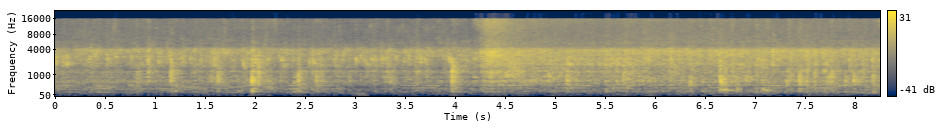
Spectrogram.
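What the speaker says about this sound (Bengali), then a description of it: "এবার আমি আস্তে আস্তে করে মাছগুলো ভেজে নিব।" Fish pieces frying in hot mustard oil, a close crackling sizzle punctuated by stirring and scraping clicks, swelling into a louder, steadier hiss partway through as more fish hits the pan.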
